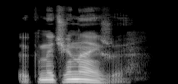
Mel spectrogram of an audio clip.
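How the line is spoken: Weary sigh. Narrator (Russian): Лес устало вздохнул

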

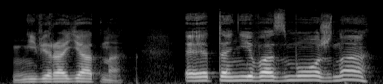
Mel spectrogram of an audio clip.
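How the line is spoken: Groaning. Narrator (Russian): простонал Эндерби

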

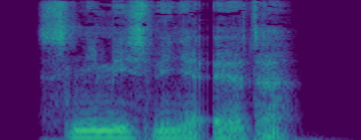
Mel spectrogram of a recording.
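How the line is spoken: Muffled growl. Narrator (Russian): глухо прорычал Фенрир

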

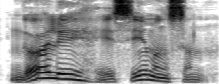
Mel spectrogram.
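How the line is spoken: Sighing. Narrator (Russian): вздохнул Эрик

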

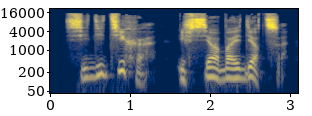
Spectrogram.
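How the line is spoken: Hissed through teeth. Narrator (Russian): сквозь зубы прошипела она

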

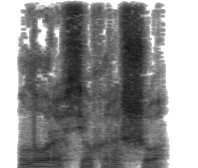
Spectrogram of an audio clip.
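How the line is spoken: Murmured into her ear. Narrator (Russian): пробормотал ей в ухо

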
